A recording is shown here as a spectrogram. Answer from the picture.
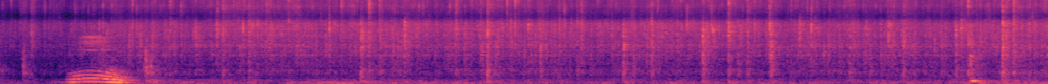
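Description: Minced meat frying in a pan on the stove: a steady sizzle dotted with small crackles. A man hums one short note about a second in.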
